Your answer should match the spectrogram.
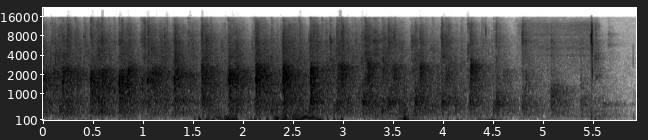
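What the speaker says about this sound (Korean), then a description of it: "So clap at yourself, which are the triple VIPs." An audience at a company's first anniversary event in Malaysia claps in unison, a steady rhythmic beat of roughly three claps per second that fades out near the end.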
